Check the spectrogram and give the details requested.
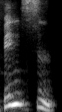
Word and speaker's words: Vincent: says um june says most jamaican actually says vincent the t is not pronounced we must take control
